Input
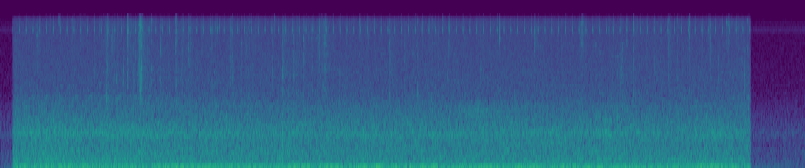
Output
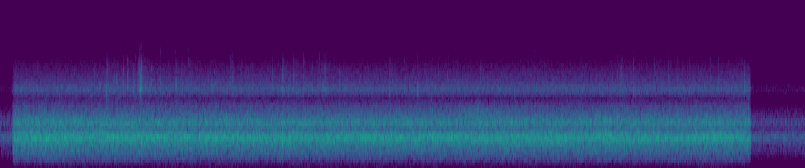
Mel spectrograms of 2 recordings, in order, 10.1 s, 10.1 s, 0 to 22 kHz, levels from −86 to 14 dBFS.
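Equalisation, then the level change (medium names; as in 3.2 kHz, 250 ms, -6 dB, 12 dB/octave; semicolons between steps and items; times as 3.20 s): vowel filter a; band-pass 440–3500 Hz; +7.5 dB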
